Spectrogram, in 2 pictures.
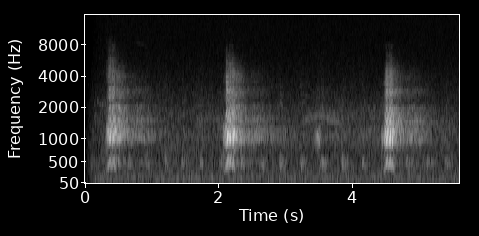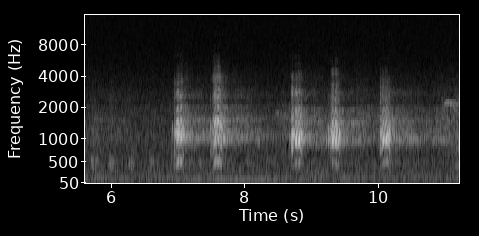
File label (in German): Kolkrabe, Schorfheide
